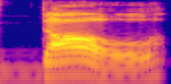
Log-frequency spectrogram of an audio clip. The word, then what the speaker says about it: dal: The first one is dal, like a d like in David.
